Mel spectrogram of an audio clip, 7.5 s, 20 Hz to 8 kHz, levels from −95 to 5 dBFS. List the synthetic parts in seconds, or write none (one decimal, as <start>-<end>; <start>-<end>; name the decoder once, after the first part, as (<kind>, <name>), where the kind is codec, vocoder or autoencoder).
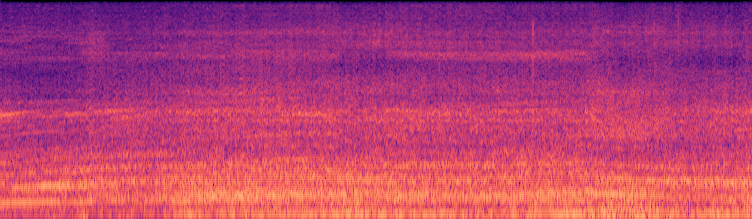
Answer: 0.6-5.9 (vocoder, Vocos); 6.7-7.5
